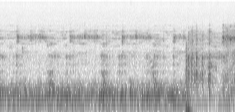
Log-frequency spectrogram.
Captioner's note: engine chugging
